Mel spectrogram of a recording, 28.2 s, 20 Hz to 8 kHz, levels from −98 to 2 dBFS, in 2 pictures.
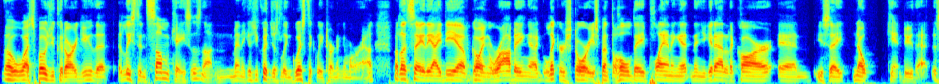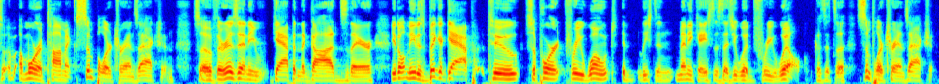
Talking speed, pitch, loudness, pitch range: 210 wpm, 115 Hz, -18 LUFS, 105-140 Hz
